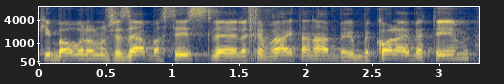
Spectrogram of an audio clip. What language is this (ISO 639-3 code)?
heb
